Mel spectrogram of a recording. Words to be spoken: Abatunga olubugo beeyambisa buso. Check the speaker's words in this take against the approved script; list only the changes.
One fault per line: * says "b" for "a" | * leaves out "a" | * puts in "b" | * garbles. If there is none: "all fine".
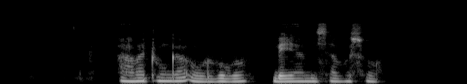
all fine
